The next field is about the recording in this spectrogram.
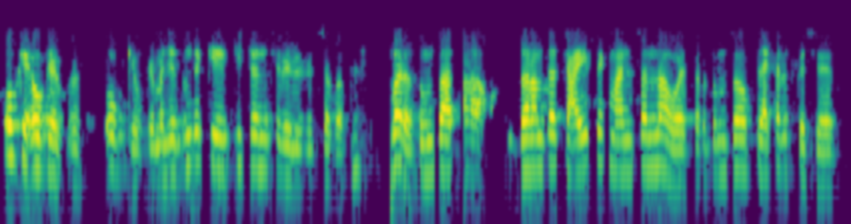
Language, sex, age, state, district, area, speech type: Marathi, male, 18-30, Maharashtra, Sindhudurg, rural, conversation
